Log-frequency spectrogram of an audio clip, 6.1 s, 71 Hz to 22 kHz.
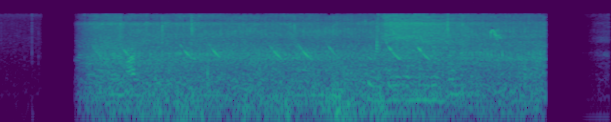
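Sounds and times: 
cars passing along city roadways: 0.8 - 5.5.

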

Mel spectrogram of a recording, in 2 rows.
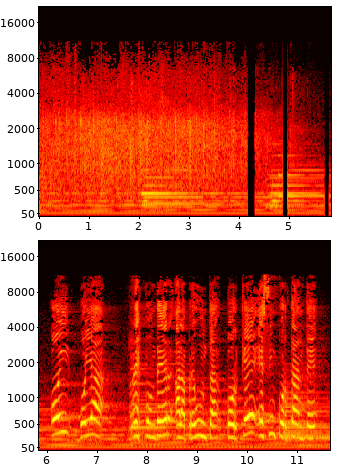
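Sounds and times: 
congregation applauding loudly: 0.0 - 4.9
speech: 2.0 - 2.5, 6.7 - 11.5.

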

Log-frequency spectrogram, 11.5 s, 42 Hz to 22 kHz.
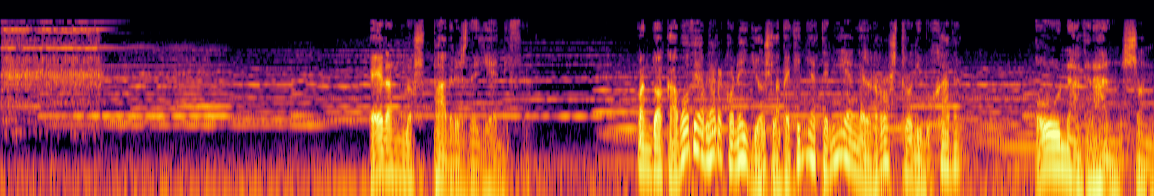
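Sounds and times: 
telephone ringing with a bright brassy tone: 0.0 - 2.3
speech: 3.7 - 5.4, 6.4 - 11.5.

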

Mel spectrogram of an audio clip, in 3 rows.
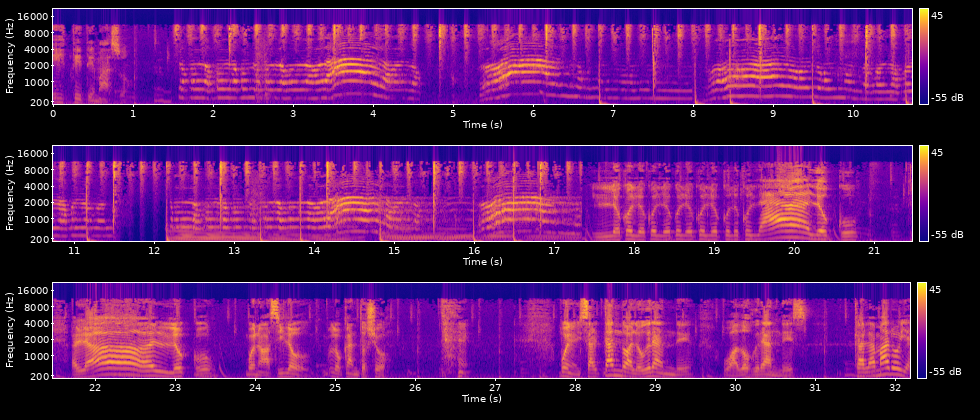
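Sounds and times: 
speech: 0.1 - 7.6, 8.2 - 11.7, 17.6 - 21.0, 21.7 - 25.8, 26.5 - 26.8, 27.8 - 32.1
steady beat and bass of bouncy song: 0.9 - 2.4, 12.2 - 32.1
fearful cat meow chopped and pitched into melody: 1.3 - 4.7, 5.3 - 11.6, 12.2 - 17.4
laughter: 26.4 - 26.7.

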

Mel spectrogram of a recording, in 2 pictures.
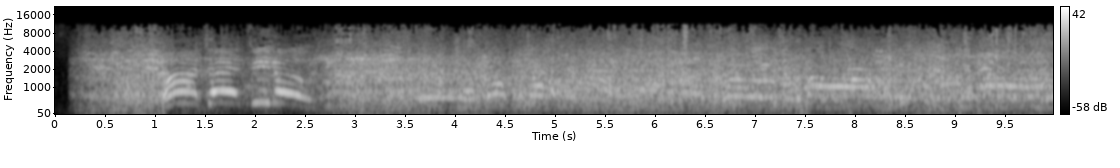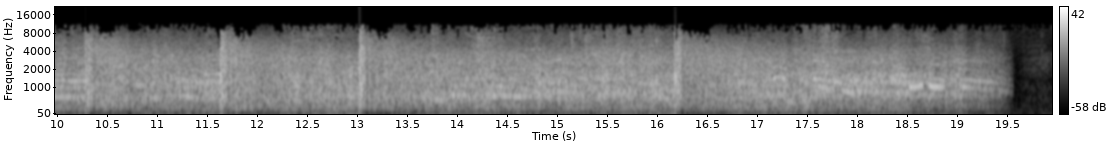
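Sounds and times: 
crowd shouting and running: 0.0 - 19.6
rubber bullets fired from launchers during police charge: 11.6 - 12.3.

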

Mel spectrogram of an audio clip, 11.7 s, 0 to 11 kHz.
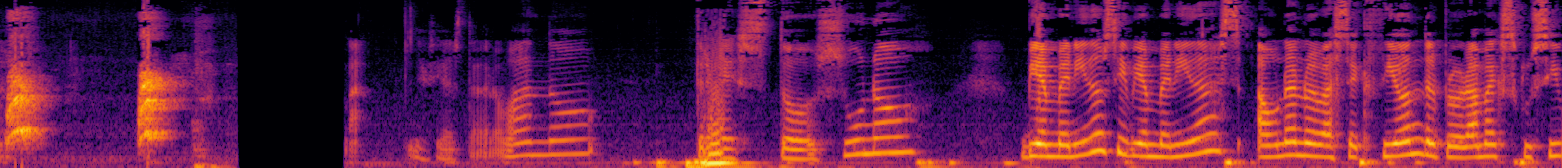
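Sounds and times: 
dog barking: 0.0 - 1.4
speech: 3.0 - 4.6, 5.3 - 7.0, 7.6 - 11.7.

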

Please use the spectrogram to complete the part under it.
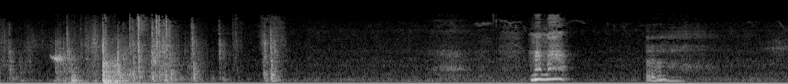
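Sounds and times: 
door swinging shut with a latch click: 0.0 - 2.9
speech: 5.3 - 5.7.

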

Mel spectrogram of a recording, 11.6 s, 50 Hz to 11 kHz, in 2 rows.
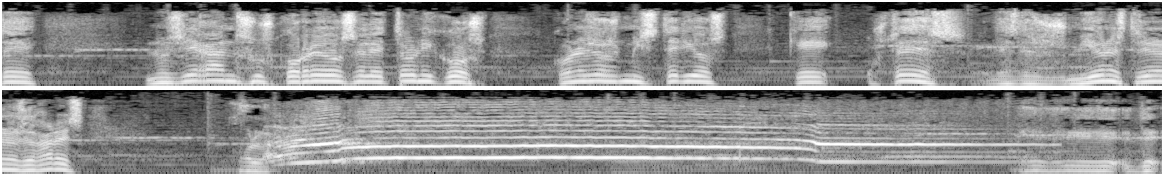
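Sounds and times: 
speech: 0.0 - 7.6, 10.9 - 11.5
wolves howling: 7.0 - 11.4.

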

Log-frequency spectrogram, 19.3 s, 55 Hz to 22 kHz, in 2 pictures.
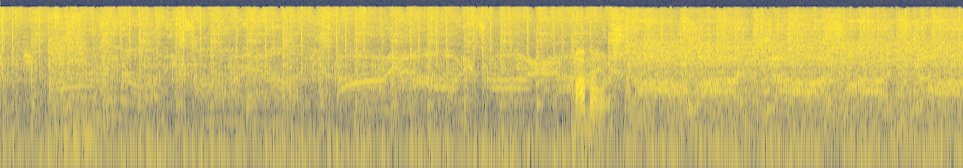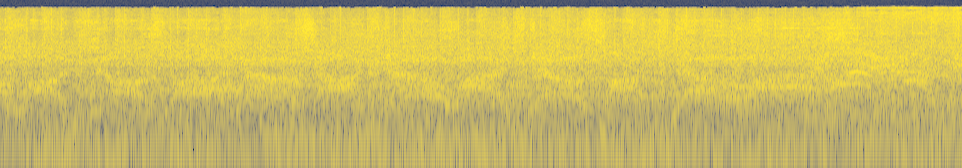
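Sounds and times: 
loud aggressive music with harsh yelled vocals and distorted sound: 0.0 - 19.2
speech: 5.8 - 6.4.

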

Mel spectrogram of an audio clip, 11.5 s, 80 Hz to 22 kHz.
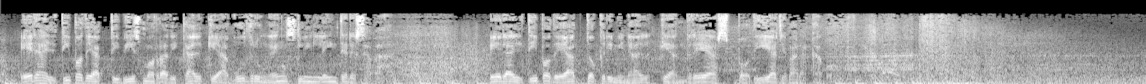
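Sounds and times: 
speech: 0.2 - 9.4
bombs exploding in a shopping centre: 8.6 - 11.4.

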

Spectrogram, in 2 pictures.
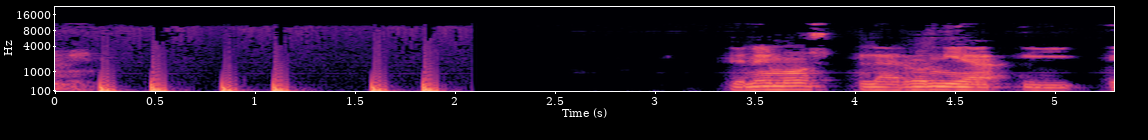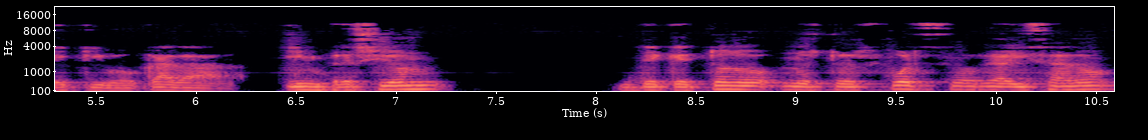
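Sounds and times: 
heartbeat thumping: 0.0 - 2.1
speech: 3.4 - 7.3, 8.1 - 10.5.

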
